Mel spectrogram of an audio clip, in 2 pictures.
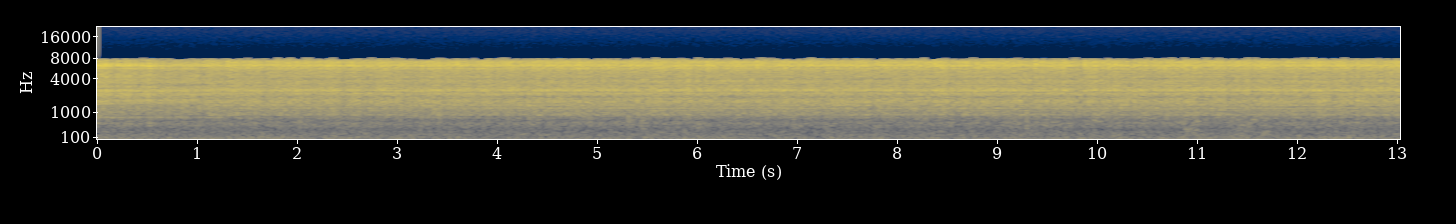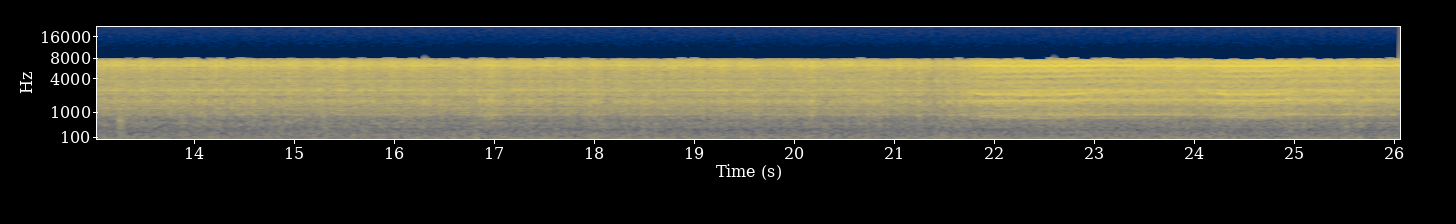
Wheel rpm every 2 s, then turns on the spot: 230, 230, 230, 230, 230, 230, 240, 240, 230, 240, 240, 220, 230.
none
